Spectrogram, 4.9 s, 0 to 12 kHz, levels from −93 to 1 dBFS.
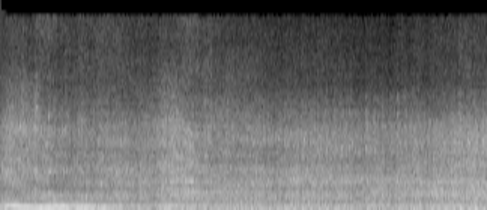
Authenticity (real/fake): real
